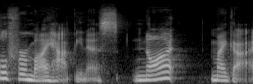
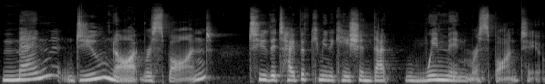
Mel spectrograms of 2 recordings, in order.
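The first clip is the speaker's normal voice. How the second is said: ordinary talk, nothing marked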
